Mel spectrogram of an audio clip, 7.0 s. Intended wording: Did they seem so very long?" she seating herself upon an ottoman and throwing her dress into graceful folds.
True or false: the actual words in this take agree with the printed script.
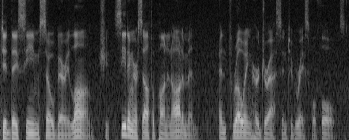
true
